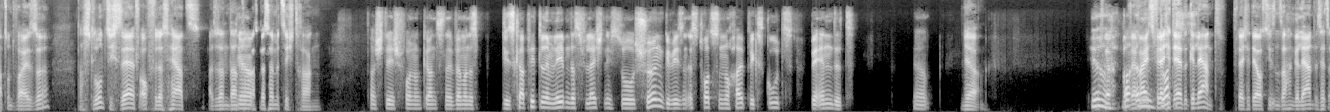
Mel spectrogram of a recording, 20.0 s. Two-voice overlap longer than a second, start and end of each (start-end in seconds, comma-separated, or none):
16.4-18.0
